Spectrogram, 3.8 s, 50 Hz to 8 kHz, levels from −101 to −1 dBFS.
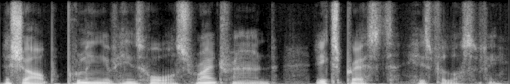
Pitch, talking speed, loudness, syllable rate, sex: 95 Hz, 175 wpm, -20 LUFS, 5.3 syllables/s, male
